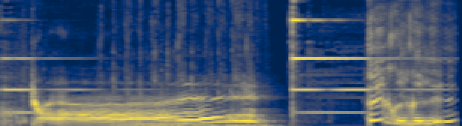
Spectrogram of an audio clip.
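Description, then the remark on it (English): A small service bell is struck twice to test it, its bright ringing tone lingering between hits, while a wavering, moaning voice drones loudly over it. “stop ringing this bell.”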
